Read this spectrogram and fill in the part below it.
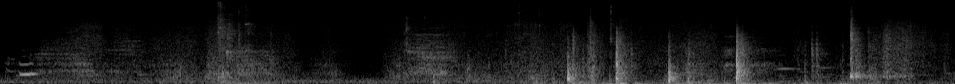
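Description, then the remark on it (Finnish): Several sharp wooden knocks and clunks as a daughter shuts a box she had unlocked with a key. They land close together over a quiet, rustling background, with a few soft thumps earlier on. “Sulkee laatikon”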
